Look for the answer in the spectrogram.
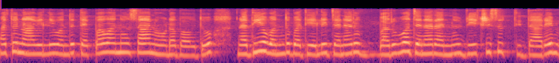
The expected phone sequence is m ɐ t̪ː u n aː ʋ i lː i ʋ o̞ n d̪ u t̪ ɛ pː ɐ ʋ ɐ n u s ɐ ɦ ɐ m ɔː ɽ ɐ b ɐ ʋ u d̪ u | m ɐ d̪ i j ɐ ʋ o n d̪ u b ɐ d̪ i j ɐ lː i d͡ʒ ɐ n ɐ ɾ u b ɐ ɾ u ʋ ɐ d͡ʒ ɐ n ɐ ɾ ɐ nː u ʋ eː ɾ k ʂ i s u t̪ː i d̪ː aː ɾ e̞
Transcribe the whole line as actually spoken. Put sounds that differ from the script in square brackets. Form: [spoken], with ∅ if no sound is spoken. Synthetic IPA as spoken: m ɐ t̪ː u n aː ʋ i lː i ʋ o̞ n d̪ u t̪ ɛ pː ɐ ʋ ɐ n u s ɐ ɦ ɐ [n] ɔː ɽ ɐ b ɐ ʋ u d̪ u | [n] ɐ d̪ i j ɐ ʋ o n d̪ u b ɐ d̪ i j ɐ lː i d͡ʒ ɐ n ɐ ɾ u b ɐ ɾ u ʋ ɐ d͡ʒ ɐ n ɐ ɾ ɐ nː u ʋ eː [∅] k ʂ i s u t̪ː i d̪ː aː ɾ e̞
